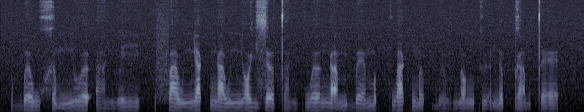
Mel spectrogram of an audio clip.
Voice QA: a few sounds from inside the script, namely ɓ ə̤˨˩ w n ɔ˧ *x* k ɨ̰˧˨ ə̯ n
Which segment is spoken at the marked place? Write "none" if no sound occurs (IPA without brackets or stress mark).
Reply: ŋ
